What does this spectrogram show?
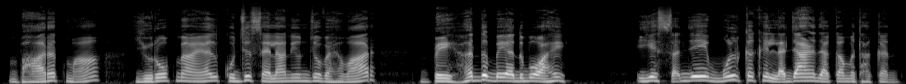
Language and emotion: Sindhi, disgusted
